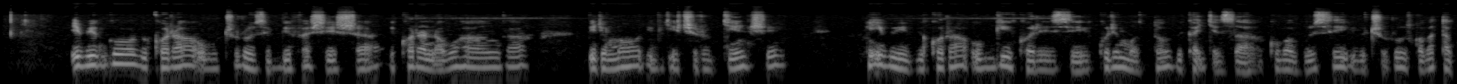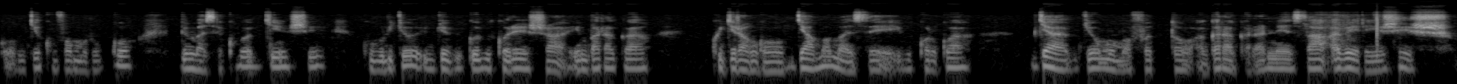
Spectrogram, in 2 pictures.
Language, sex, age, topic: Kinyarwanda, male, 36-49, finance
